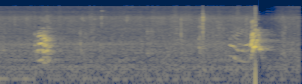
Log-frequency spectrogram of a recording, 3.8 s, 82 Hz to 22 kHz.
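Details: Puppies playing in a pool on May 15, 2011: two short, high yelps with a bent, whiny pitch, the first near the start and the second near the end, with a quiet wet background between them.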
